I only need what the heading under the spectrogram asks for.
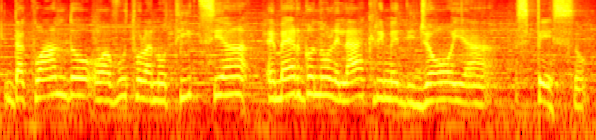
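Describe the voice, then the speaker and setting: A woman's voice: mid-range voice, slow, music in the background. A woman from Switzerland who organizes dance events, speaking earnestly and with emotion in an award portrait interview. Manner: earnest, moved.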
